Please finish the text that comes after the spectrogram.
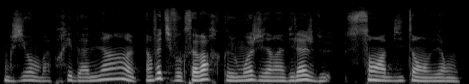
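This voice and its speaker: A woman's voice: lowish voice, fast, a little mellow, no echo, studio quality. A young woman from northern France, casually telling travel stories with chatty, laughing asides. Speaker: vlogger. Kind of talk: casual storytelling.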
